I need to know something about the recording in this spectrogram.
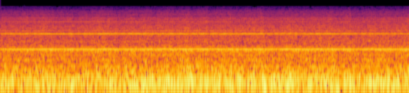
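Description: A jet engine roars loudly and steadily with a high whine, heard from inside the cabin.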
